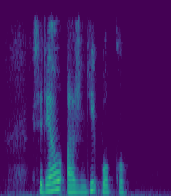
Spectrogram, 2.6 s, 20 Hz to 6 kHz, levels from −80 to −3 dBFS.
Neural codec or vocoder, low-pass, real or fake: codec, 16 kHz, 1.1 kbps, Voila-Tokenizer; 5.4 kHz; fake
